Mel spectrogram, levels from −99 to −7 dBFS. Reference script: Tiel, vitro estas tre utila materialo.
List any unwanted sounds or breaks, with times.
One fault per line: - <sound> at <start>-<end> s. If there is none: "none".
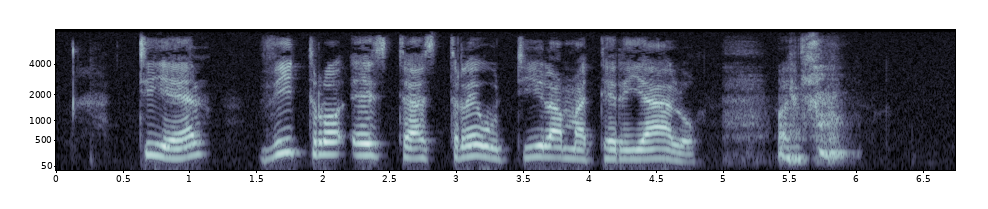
- sneeze at 5.0-6.1 s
